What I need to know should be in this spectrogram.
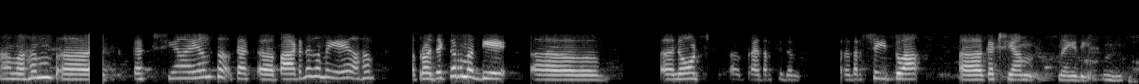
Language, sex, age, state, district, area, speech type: Sanskrit, female, 18-30, Kerala, Kollam, urban, conversation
